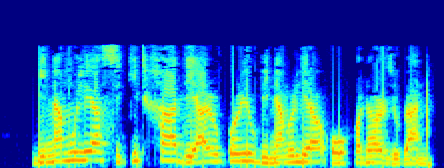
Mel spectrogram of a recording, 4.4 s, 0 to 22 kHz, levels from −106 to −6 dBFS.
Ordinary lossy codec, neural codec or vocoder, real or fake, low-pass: MP3, 32 kbps; none; real; 7.2 kHz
